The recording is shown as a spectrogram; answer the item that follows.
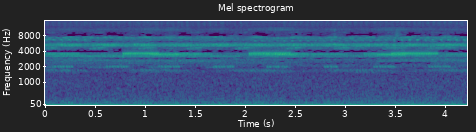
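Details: Gentle chirping of crickets in a park at evening: a shrill steady chorus with faint swells, and beaded chirps below it recurring close to once per second. There is no wind, traffic or voices.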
